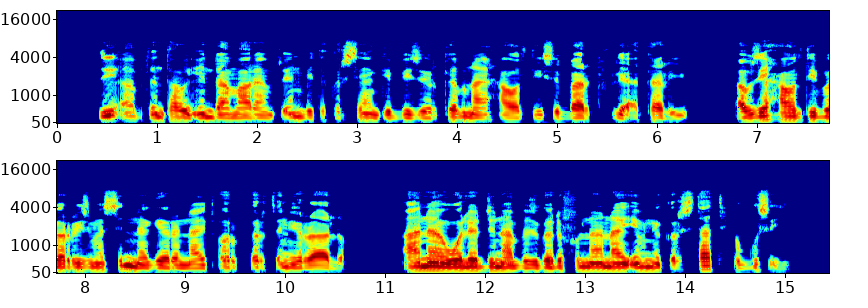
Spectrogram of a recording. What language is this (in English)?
Tigrinya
